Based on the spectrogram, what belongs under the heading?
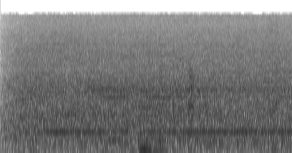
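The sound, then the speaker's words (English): A leaf blower runs steadily as it is used to blow up a big balloon around a man: a loud, even rush of air with a constant mid-pitched motor whine that never changes over the few seconds. No one speaks. “So he uses a leaf blower.”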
